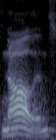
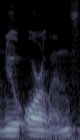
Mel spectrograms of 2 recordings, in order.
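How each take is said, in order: First: The name is squeezed into two short syllables. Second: The name is said fully with all syllables. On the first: This is how locals say it. The speaker calls it right. "is the correct way that the town, the city's name is pronounced" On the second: This is how outsiders say it. The speaker calls it wrong.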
